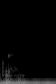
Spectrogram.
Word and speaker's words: Clairaut: chama de equação diferencial de claro ou claro, no francês não é bom não. OK? Então, essa é a equação diferencial do clô, né?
